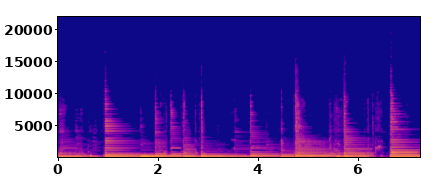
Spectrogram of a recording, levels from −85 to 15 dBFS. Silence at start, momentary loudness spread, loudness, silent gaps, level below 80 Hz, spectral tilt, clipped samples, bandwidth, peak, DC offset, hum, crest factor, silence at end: 0 s; 10 LU; -21 LUFS; none; -58 dBFS; -7 dB/octave; under 0.1%; 11 kHz; -6 dBFS; under 0.1%; none; 14 dB; 0 s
